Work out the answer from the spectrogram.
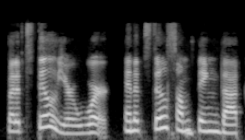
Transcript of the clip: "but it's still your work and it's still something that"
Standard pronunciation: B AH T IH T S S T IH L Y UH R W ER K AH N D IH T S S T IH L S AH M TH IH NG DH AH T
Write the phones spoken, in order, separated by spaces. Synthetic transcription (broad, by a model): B AH T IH T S S T IH L Y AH R W ER K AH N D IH T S S T IH L S AH M TH IH NG DH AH T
